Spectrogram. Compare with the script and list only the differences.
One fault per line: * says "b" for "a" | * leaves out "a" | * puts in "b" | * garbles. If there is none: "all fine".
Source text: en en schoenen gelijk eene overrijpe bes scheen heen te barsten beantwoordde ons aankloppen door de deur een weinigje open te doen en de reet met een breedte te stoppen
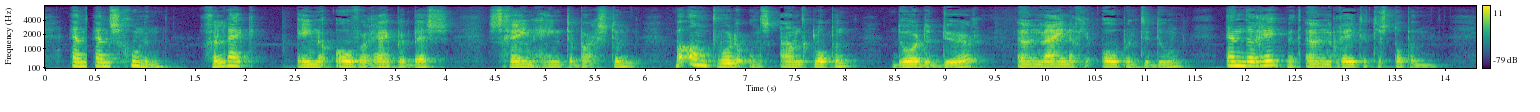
all fine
